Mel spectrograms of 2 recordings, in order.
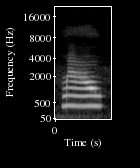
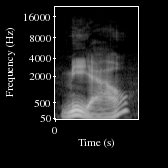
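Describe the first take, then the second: First: It sounds like a realistic cat imitation. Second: It sounds like a wary, questioning human meow.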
